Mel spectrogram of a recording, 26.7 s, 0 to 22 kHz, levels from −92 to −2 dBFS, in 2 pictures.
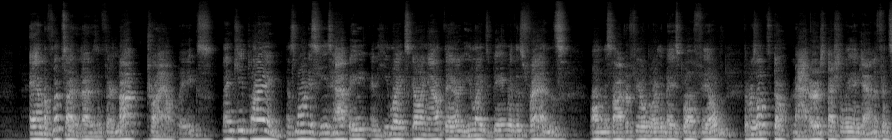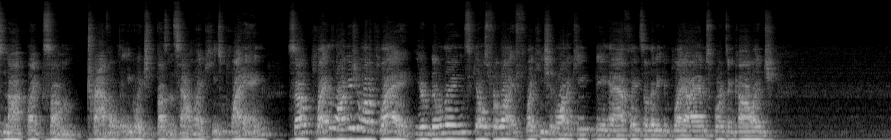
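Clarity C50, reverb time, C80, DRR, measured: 8.5 dB, 0.40 s, 14.0 dB, -3.0 dB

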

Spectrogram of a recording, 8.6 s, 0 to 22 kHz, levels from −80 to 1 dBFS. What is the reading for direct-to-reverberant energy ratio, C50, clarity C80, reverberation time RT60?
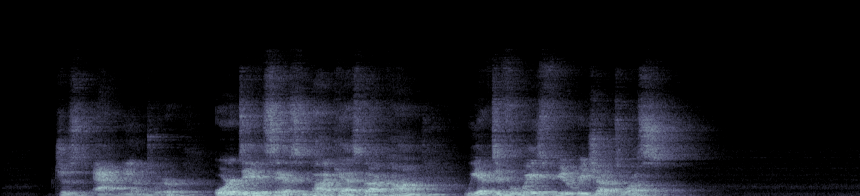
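-10.5 dB, 0.0 dB, 2.5 dB, 1.1 s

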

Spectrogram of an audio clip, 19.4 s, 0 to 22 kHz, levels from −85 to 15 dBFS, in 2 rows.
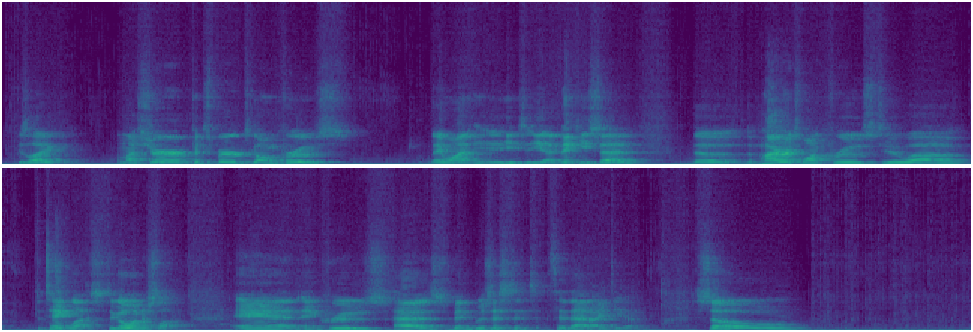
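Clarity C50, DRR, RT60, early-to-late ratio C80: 6.0 dB, 1.5 dB, 0.70 s, 9.0 dB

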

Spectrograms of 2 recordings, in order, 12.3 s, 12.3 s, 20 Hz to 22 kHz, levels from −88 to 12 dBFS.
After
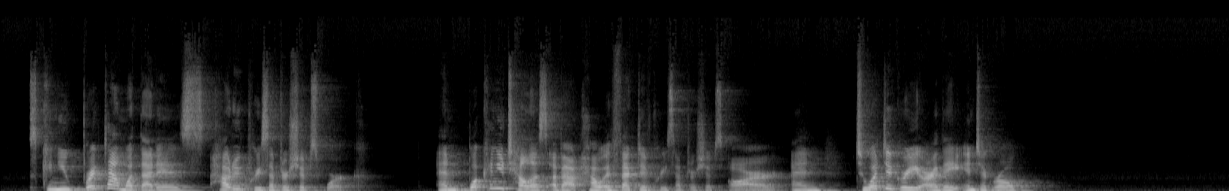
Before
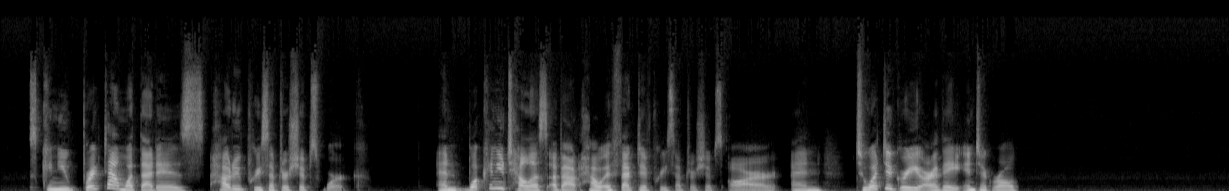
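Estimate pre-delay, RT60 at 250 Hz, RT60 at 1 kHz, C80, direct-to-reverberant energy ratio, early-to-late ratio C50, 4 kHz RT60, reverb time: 5 ms, 0.75 s, 0.80 s, 16.5 dB, 9.5 dB, 13.5 dB, 0.70 s, 0.75 s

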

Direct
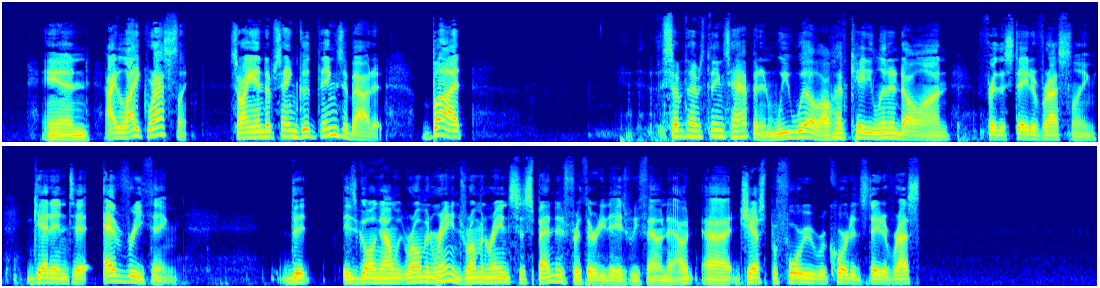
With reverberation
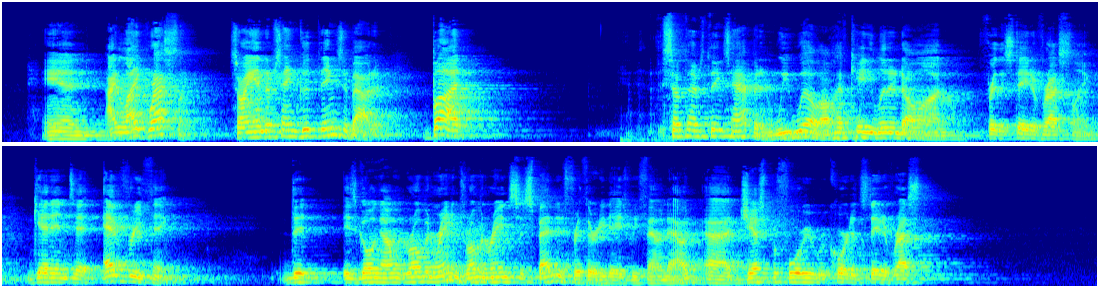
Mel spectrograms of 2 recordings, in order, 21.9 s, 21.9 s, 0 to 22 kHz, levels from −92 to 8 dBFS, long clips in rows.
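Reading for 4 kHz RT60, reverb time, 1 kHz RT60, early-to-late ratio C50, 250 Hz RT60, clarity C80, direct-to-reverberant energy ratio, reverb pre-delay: 0.95 s, 1.3 s, 1.1 s, 7.5 dB, 1.8 s, 9.5 dB, 3.0 dB, 3 ms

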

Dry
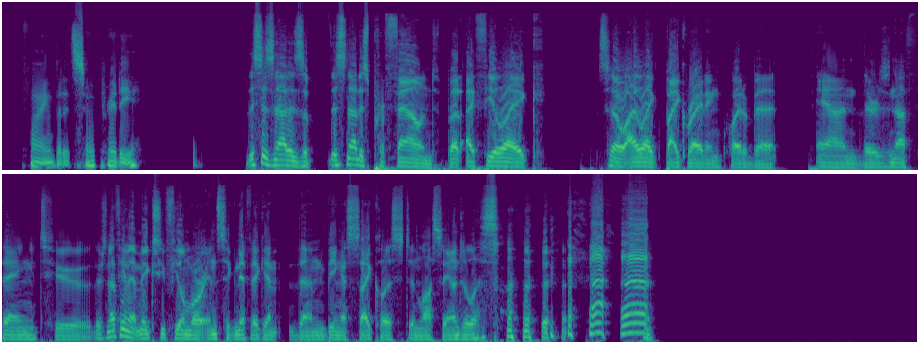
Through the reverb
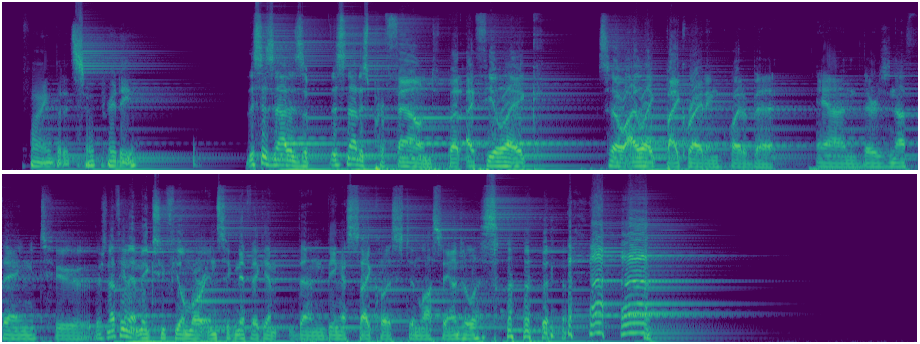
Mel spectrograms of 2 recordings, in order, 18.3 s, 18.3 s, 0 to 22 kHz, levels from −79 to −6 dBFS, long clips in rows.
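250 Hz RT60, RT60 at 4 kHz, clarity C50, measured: 2.1 s, 2.0 s, 6.5 dB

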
